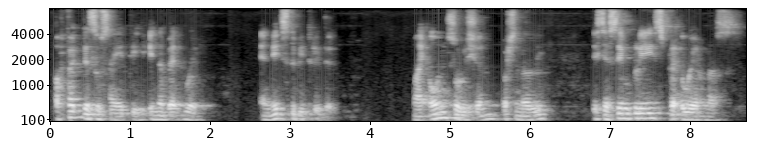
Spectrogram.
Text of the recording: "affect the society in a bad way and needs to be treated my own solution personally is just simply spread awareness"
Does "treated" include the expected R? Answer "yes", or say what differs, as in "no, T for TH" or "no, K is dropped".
yes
